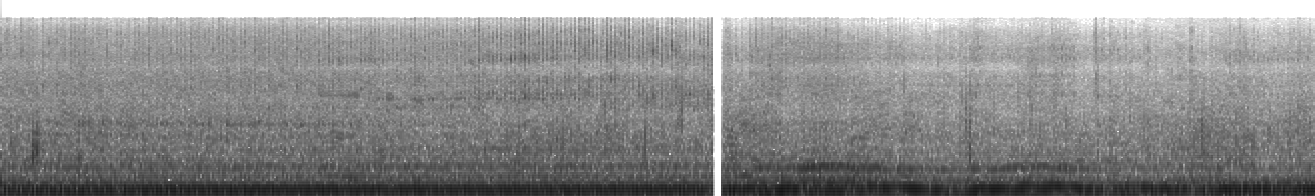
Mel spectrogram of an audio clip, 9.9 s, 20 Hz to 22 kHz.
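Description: Porsche 911 GT3's flat-six engine running steadily as the car creeps at low speed. After a brief drop-out about halfway, it revs up and back down twice.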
